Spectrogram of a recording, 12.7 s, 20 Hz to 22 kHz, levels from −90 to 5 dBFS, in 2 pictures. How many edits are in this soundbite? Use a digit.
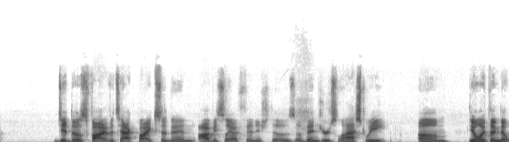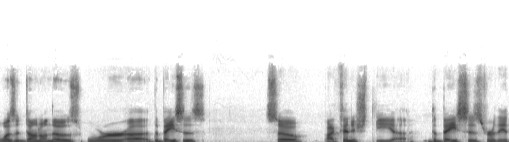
0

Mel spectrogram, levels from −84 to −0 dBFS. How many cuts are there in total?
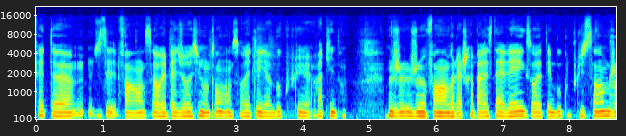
2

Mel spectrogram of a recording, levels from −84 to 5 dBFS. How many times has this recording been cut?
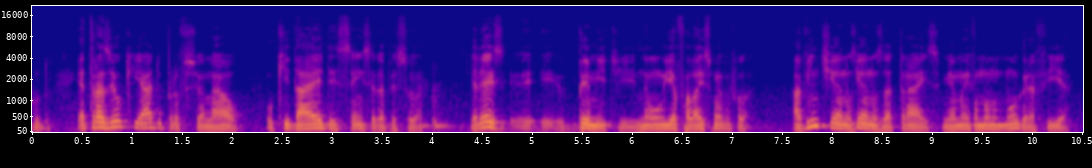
4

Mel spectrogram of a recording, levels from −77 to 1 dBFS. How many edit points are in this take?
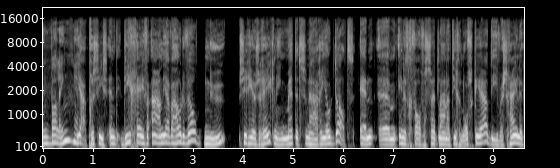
0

